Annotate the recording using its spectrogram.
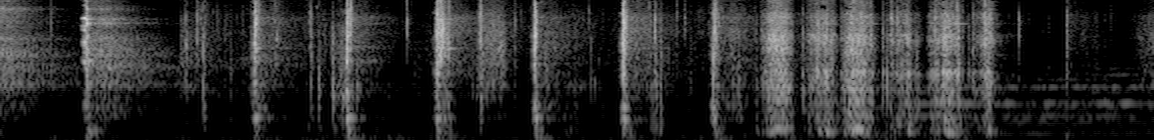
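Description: Heavy blows of a hammer knock against wooden posts.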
